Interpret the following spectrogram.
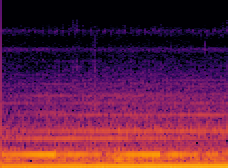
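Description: Ambient background score: a sustained drone of several held tones over a deep low hum, swelling slightly, with no beat.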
